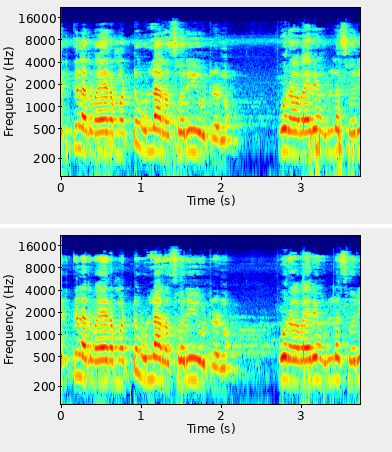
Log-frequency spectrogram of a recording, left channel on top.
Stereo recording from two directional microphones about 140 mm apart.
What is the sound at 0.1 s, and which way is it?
A man's voice, 30° right (ahead or behind).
